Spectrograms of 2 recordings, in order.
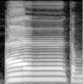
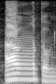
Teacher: Karena dia ikhfa itu menyamarkan huruf kepada huruf setelahnya. Yaitu nunnya disamarkan kepada huruf ta. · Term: ikhfa aqrab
